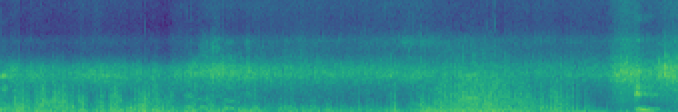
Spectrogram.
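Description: Strong stormy wind buffets the microphone on the Padma river, a loud, constant roaring rush with gusts that swell and fade, heard from a fishing boat during a rainstorm.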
